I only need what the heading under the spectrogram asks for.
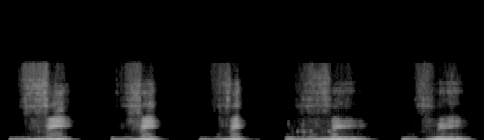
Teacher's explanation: এফ এবং ভি বলার সময় মনে রাখবেন আপনার উপরের দাঁত অবশ্যই নিচের ঠোঁটকে স্পর্শ করবে। এটি না করলে উচ্চারণ ব্রিটিশ বা আমেরিকানদের মতো হবে না।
